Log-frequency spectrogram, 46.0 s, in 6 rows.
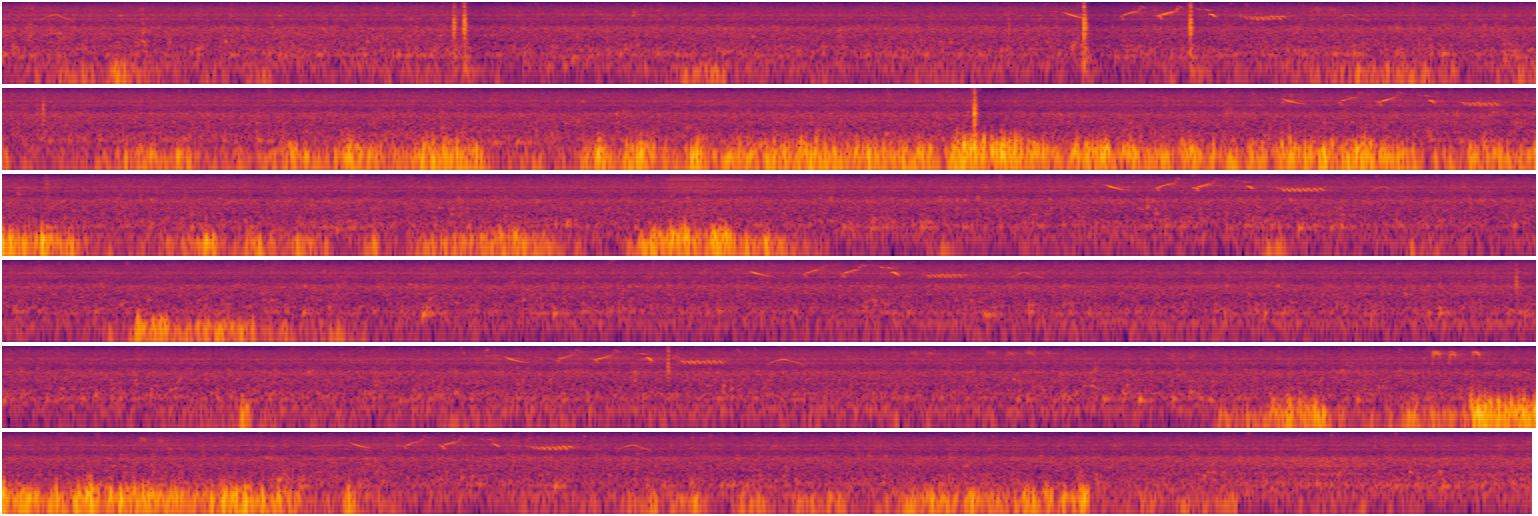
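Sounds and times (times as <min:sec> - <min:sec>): steady rushing hiss: 0:00.0 - 0:46.0.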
